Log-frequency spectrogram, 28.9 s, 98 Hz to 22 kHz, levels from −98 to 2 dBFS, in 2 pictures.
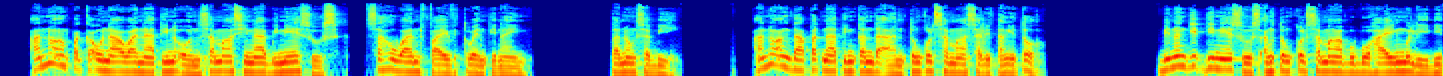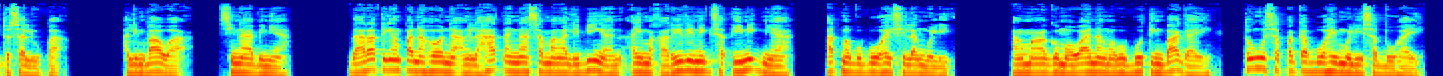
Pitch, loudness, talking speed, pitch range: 125 Hz, -19 LUFS, 150 wpm, 110-140 Hz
